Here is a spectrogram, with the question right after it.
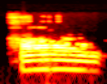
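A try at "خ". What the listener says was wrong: হ্যাঁ, মুখটা গোল হচ্ছে না, মুখটা সিম্পল না, একটু গোল হচ্ছে।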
